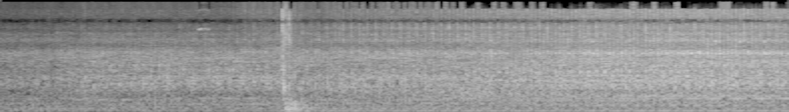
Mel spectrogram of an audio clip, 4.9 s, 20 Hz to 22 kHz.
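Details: 2012 Peterbilt 386, Paccar MX13 diesel, 1.2 million miles, idling with the oil filler cap off to check blow-by: steady, even idle with one brief early thump, no knocks or misses; healthy engine with impressive longevity.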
